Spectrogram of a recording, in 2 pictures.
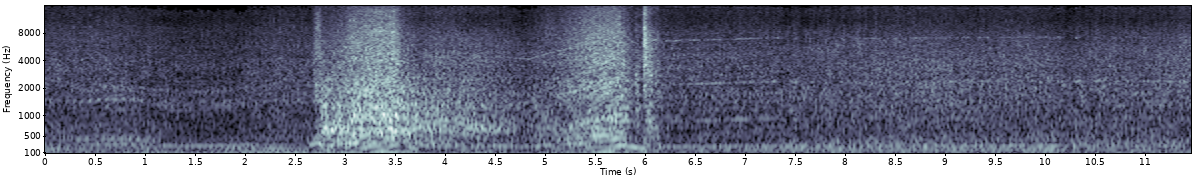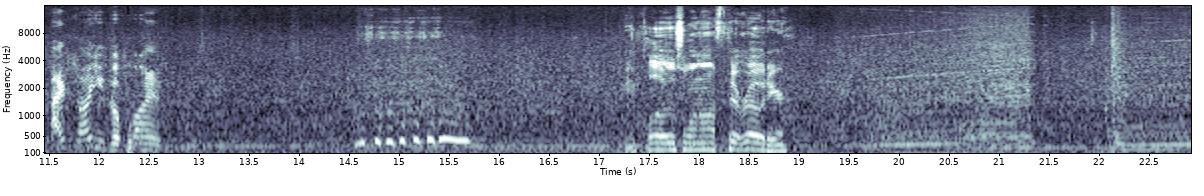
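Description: A race car engine drones loudly, rising and falling in pitch as it revs.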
